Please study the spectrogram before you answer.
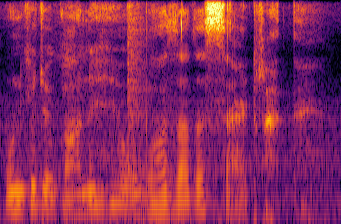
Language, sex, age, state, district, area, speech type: Urdu, male, 18-30, Delhi, North East Delhi, urban, spontaneous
